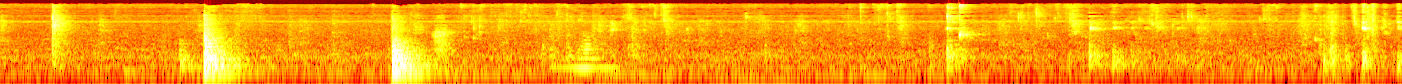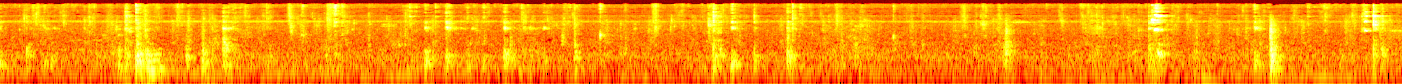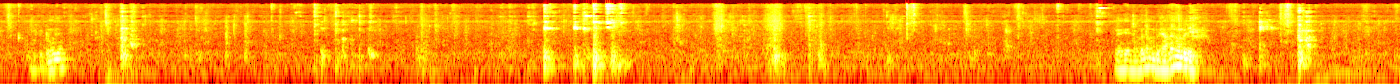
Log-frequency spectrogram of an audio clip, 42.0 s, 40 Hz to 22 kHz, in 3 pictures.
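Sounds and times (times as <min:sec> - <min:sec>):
forks clinking against glass plates: 0:33.4 - 0:34.4.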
